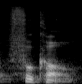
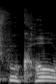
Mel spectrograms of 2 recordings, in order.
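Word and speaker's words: Foucault: the final of these four players namely Michelle Fuko this final player is perhaps the least known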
